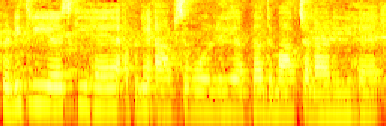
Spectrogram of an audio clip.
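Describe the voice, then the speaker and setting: A woman's voice: fairly low pitch, level tone, moderate pace, a little mellow. A woman vlogger giving an earnest, indignant opinion, repeating the same filler word often. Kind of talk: opinionated commentary vlog. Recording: echoey room with clear background noise.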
